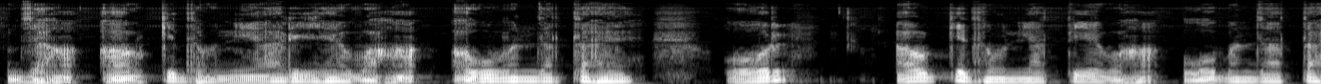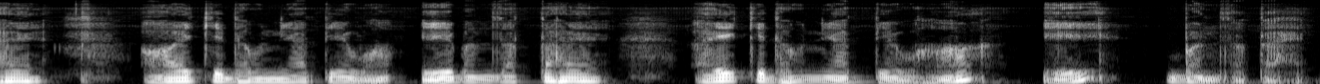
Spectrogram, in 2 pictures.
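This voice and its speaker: Slow, low-voiced man teaching grammar. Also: lively intonation, mellow, no echo. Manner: slow, step-by-step explaining. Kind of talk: grammar lesson.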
